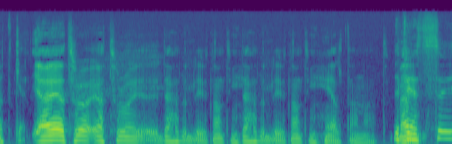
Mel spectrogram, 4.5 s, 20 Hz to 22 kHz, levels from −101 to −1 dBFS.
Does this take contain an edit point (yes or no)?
yes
